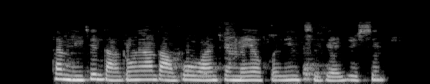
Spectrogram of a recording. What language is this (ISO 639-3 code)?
zho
